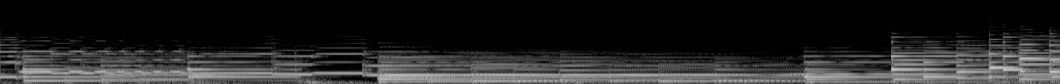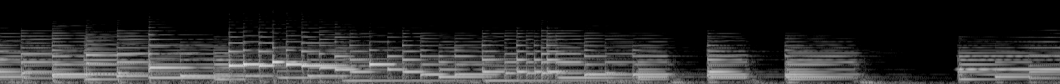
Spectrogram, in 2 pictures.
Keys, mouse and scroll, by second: 1.6 shift+click, 1.8 s, 5.0 click, 5.7 click, 6.1 click, 7.0 middle click, 7.5 scroll down 3, 7.6 shift+middle click, 7.7 scroll up 1, 7.8 shift+middle click, 8.3 scroll up 1, 8.5 Tab, 8.7 Tab, 9.4 3, 9.6 click, 10.4 x, 11.5 click, 11.7 Tab, 11.8 middle click, 12.1 ctrl+s, 12.3 click, 12.9 ctrl+1, 13.1 click, 13.2 scroll down 1, 13.3 shift+middle click, 13.9 ctrl+s, 14.1-15.2 drag, 15.3 middle click, 15.8 click, 16.1 middle click, 16.2-17.0 scroll up 2, 16.6 middle click, 17.0 middle click, 17.8 Tab, 17.9 Tab, 18.1 click, 18.9 2, 19.1 click, 20.1 1, 20.5 click, 21.1 click.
